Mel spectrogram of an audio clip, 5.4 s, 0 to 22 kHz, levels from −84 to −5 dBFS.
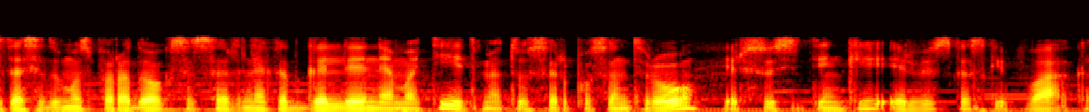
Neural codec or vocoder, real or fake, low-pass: none; real; 5.4 kHz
